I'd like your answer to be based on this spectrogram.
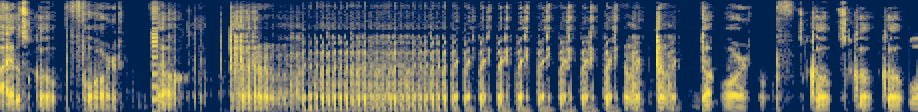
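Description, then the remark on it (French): A performer's just-recorded voice chopped and reshaped by granular synthesis on an instrument with two keyboards facing each other: stuttering vocal fragments, a sustained buzzy drone stretched out of the voice, then a rapid, choppy stream of short grunting grains. “c'est ça la synthèse granulaire tu, tu pars d'un sample et puis après tu, le, joues avec comme tu veux”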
